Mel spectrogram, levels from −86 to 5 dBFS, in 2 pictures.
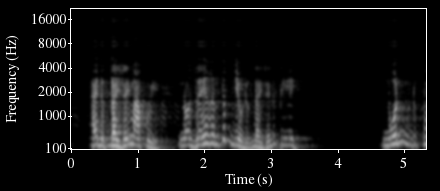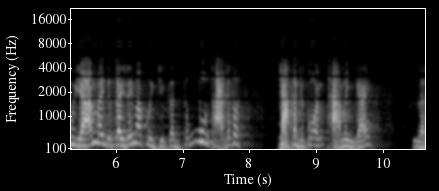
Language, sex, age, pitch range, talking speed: Vietnamese, male, 60-79, 175-245 Hz, 235 wpm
